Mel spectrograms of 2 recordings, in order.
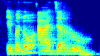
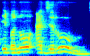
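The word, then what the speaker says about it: ابن آجروم: Nah, yang ketiga Ibnu Ajrum cara bacanya. Jadi hamzahnya tidak baca panjang, tapi dibaca pendek. Jimnya disukunkan, ro-nya dihilangkan tasydidnya. Ibnu Ajrum. Gitu ya. Nah, yang keempat adalah Ibnu Akrum, bukan pakai jim tapi pakai kaf. Ibnu Akrum dalam bahasa yang lain.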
